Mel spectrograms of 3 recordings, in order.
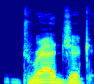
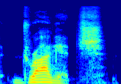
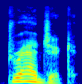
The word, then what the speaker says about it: Dragic: And I'm told that it's pronounced Dragic and not Dragic. Dragic rhymes with tragic or magic.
